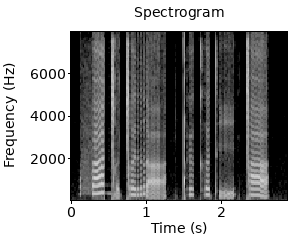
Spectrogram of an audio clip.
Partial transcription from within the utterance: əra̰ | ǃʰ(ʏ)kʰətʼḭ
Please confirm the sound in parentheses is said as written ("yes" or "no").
yes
